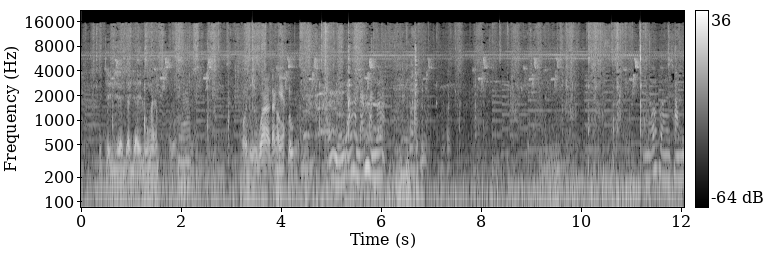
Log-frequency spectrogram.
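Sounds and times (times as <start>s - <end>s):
chopsticks stirring in metal bowl: 0.0s - 12.0s.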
